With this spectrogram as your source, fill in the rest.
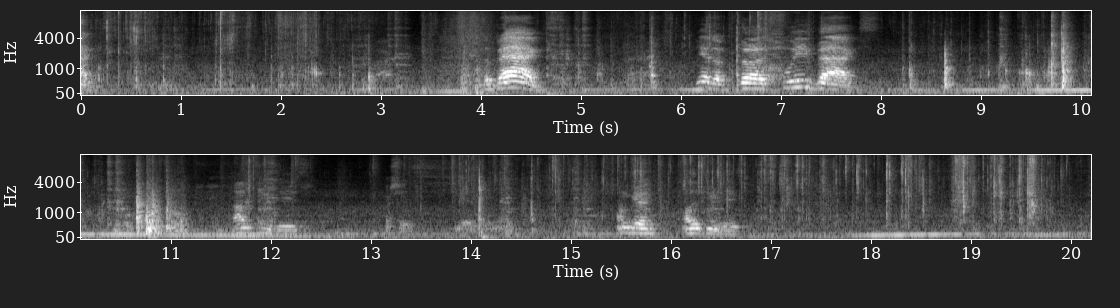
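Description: Cardboard packs rustle and crinkle as hands handle them.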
